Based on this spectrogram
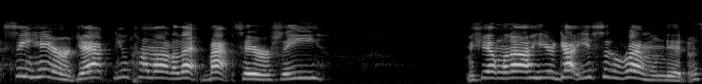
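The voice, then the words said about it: Old-time gangster voice. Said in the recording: “does an impression of like a gangster ... that's not a gangster. That's a cross between a”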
